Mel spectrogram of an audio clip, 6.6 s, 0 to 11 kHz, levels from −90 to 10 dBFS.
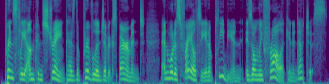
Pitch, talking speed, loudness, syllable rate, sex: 195 Hz, 180 wpm, -19 LUFS, 5.8 syllables/s, female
